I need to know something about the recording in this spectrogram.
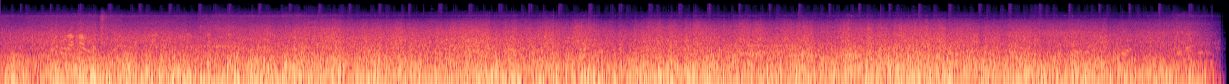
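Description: Wind rushes loudly past a moving motorbike.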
